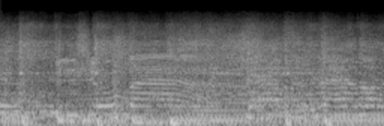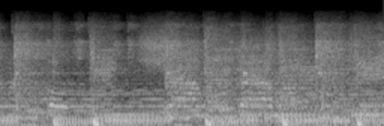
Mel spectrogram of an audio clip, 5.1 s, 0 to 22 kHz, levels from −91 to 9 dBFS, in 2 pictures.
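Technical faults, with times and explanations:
Nothing stood out as a technical fault on listening.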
